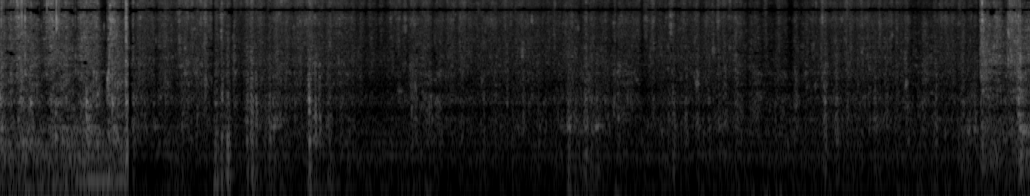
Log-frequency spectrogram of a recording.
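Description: Faint scraping and light ticking of a wire whisk beating a runny egg-and-oil cake batter in a plastic bowl, a little louder in the first second or so, then quieter.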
